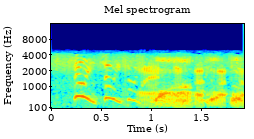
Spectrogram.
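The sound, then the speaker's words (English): A person imitates Mickey's singing pig, starting with three quick squealing oinks that slide downward, then breaking into a rough run of snorting grunts. “Wait till you hear my singing pig.”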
